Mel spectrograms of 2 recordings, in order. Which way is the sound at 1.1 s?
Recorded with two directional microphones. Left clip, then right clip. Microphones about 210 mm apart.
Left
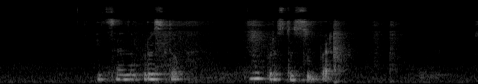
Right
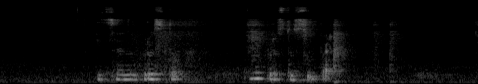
10° left (ahead or behind).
